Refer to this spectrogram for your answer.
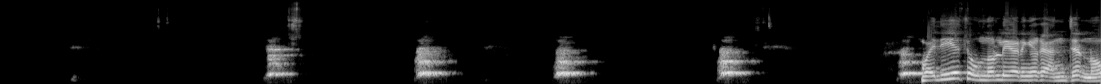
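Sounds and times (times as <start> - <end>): dog barking: 2.6 - 3.1, 4.1 - 4.7, 5.5 - 6.1, 7.2 - 7.7, 8.9 - 9.3.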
